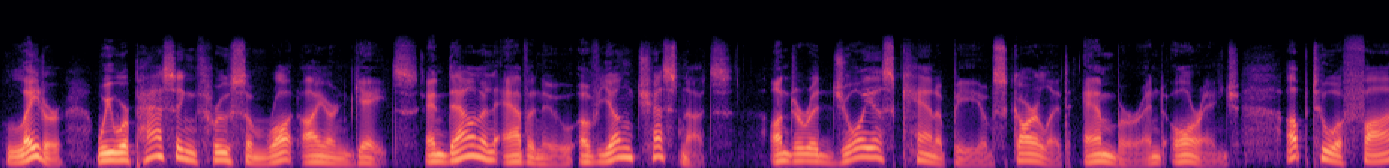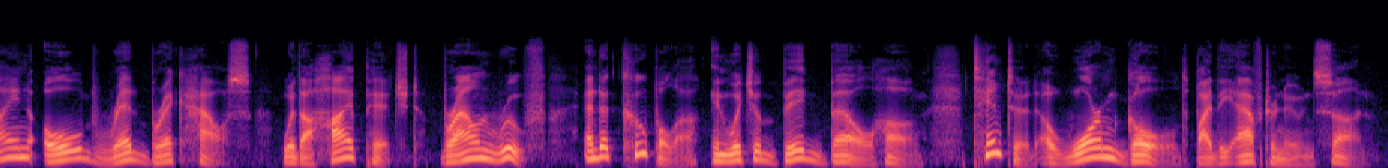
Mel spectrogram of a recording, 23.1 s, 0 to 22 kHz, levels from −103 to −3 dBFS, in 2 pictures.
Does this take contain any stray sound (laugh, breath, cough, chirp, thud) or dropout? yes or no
no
